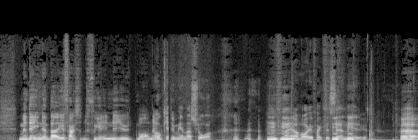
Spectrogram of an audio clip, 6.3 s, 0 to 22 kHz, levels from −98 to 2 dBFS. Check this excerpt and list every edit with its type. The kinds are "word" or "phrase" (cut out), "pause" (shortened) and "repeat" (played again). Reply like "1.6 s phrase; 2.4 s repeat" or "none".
1.5 s word; 2.5 s word; 5.4 s word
